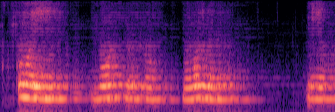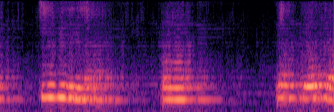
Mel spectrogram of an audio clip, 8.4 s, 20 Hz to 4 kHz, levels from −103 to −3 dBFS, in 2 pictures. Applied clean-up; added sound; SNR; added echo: neural separator model SepFormer DNS4.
